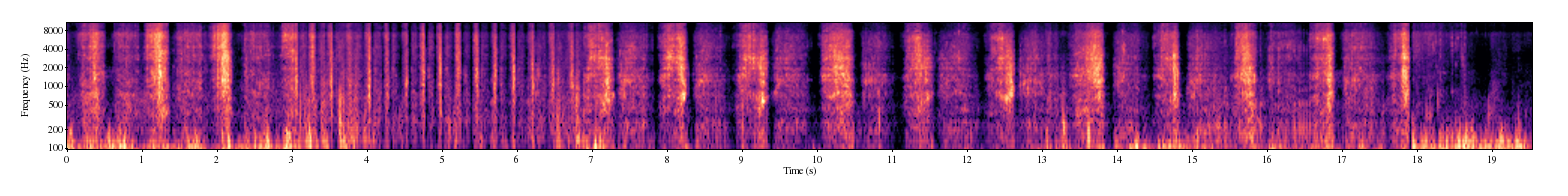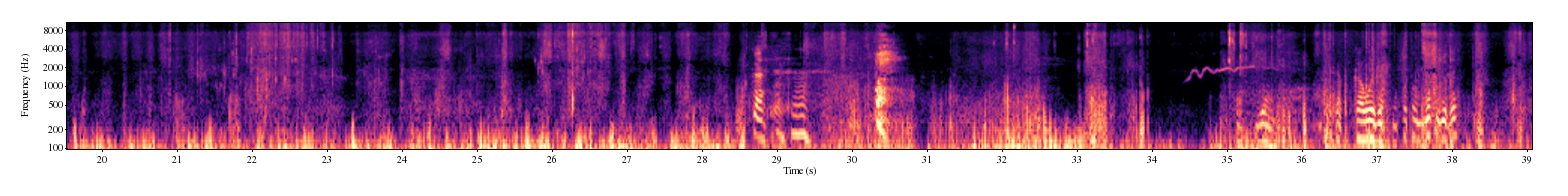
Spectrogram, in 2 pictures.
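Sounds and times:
hand saw cutting ice: 0:00.0 - 0:18.0.

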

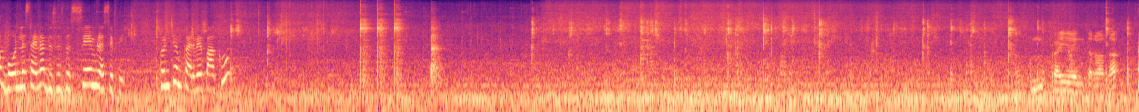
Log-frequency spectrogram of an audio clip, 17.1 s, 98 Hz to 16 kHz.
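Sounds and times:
chicken sizzling in oil: 0:00.7 - 0:17.0.

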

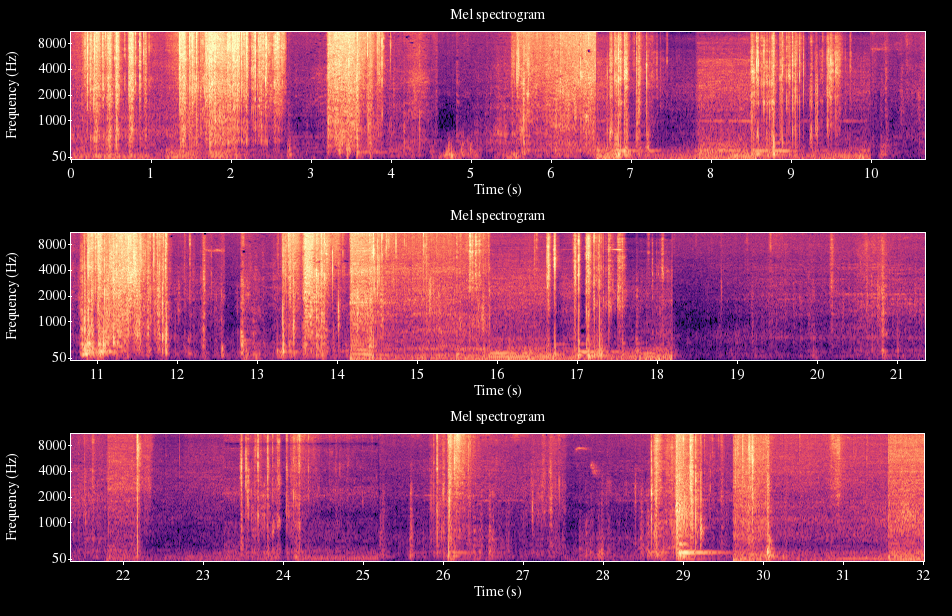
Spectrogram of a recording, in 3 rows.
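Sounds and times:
tyre crushing objects: 0:00.1 - 0:04.4
low tyre rumble: 0:14.2 - 0:18.2.

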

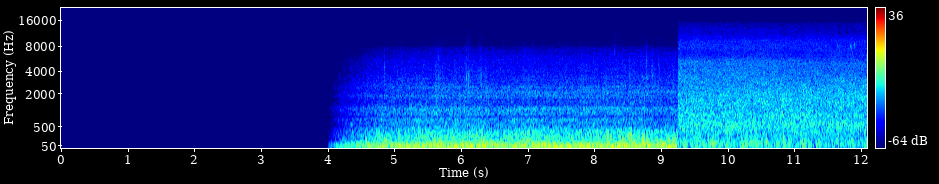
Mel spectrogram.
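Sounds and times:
car engine and tyre rumble: 0:04.0 - 0:12.0
wind buffeting microphone: 0:04.2 - 0:12.0.

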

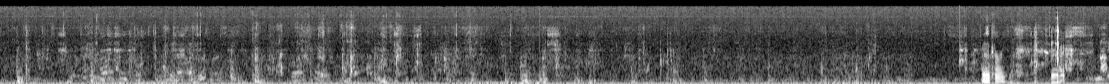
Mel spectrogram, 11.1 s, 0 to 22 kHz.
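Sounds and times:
oars knocking and splashing: 0:00.0 - 0:11.0.

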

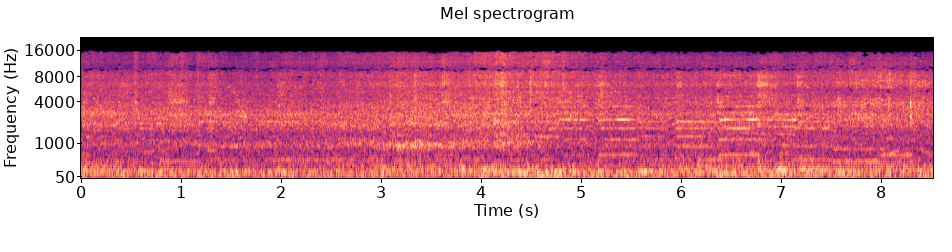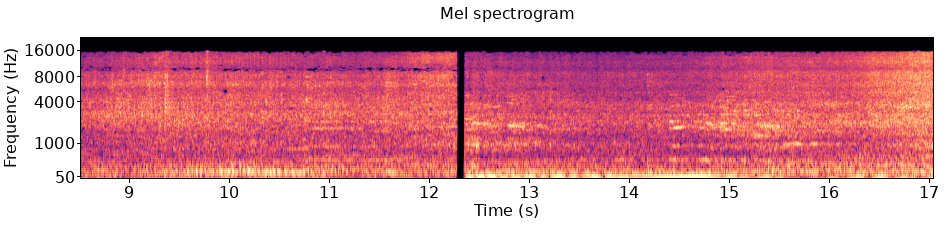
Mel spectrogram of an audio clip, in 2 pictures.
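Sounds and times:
road traffic: 0:00.0 - 0:17.0
strong low rumble: 0:12.4 - 0:17.0.

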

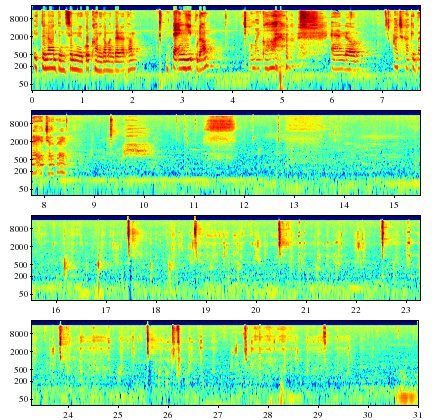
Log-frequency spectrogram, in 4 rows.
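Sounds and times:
wet mouth clicks and smacks: 0:02.5 - 0:02.7, 0:20.4 - 0:21.0
chewing juicy fruit: 0:15.2 - 0:30.7.

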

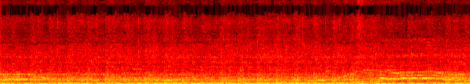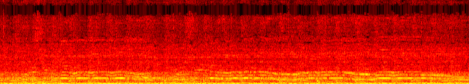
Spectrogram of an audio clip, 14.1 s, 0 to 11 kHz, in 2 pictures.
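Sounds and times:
rock band playing loudly: 0:00.0 - 0:14.0
sliding lead melody: 0:00.0 - 0:14.0.

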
